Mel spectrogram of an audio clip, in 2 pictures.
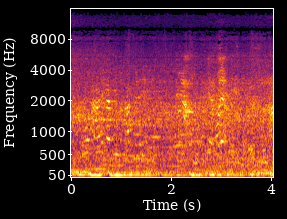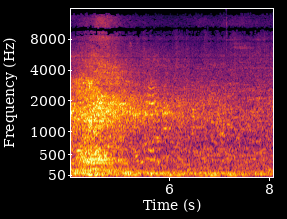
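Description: Footsteps scuff on pavement nearby.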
